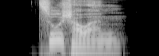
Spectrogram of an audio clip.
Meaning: dative plural of Zuschauer
- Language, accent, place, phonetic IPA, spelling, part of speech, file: German, Germany, Berlin, [ˈt͡suːˌʃaʊ̯ɐn], Zuschauern, noun, De-Zuschauern.ogg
